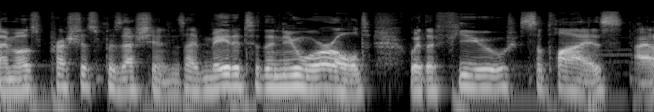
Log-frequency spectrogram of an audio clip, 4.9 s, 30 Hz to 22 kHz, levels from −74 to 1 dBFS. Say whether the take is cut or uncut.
uncut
